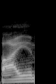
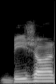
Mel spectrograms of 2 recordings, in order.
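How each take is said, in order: First: The name is said without a J sound. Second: The name is said with a J sound. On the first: "Sometimes you don't say the J" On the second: "sometimes you do"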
